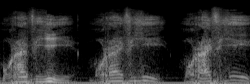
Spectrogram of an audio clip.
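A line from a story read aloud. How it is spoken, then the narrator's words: Furious group whisper. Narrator (Russian): Яростно шептали музыканты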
